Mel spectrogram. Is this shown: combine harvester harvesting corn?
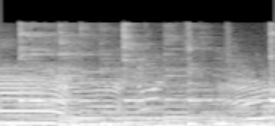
no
